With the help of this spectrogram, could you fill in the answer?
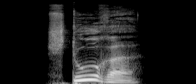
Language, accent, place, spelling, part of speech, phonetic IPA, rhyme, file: German, Germany, Berlin, sture, adjective, [ˈʃtuːʁə], -uːʁə, De-sture.ogg
- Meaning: inflection of stur: 1. strong/mixed nominative/accusative feminine singular 2. strong nominative/accusative plural 3. weak nominative all-gender singular 4. weak accusative feminine/neuter singular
